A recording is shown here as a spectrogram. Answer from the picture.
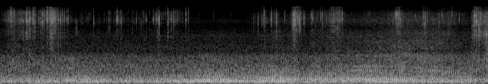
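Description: Steady low mechanical hum of a train running nearby, with short crackles and rustles scattered over it.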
